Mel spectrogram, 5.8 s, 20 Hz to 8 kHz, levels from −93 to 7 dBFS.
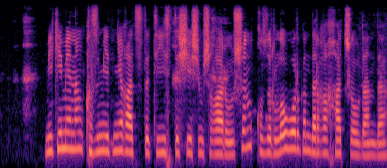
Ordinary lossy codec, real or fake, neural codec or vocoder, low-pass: none; real; none; 7.2 kHz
